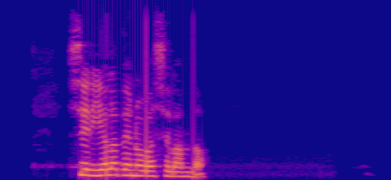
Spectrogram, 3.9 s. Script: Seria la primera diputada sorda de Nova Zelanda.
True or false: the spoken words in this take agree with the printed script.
false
